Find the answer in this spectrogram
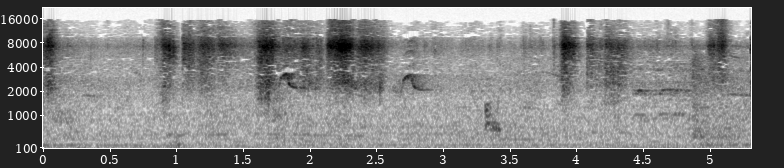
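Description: A few short, faint bird calls over light rustling and handling noise.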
